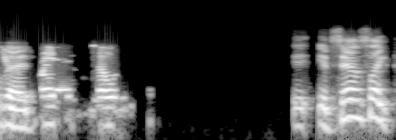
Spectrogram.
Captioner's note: voice is distorted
